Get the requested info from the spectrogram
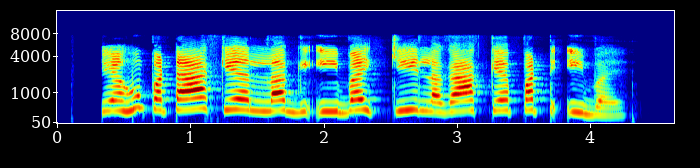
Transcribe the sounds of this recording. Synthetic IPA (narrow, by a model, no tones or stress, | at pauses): keɦũpəʈakeləɡibəjkiləɡakepəʈibəj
